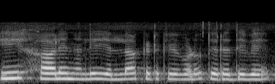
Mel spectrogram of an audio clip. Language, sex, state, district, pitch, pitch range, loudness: Kannada, female, Karnataka, Mysore, 250 Hz, 240-260 Hz, -16 LUFS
